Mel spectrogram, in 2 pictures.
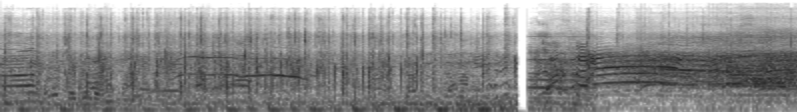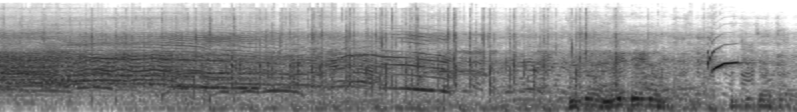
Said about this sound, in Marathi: टाळ्या वाजवा टाळ्याची कमतरता करू नका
